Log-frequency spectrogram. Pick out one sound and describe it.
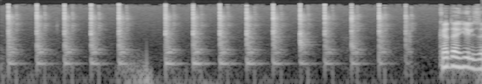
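A wooden mallet knocks on a block of wood in a steady rhythm.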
